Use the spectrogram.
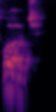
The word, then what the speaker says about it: Wadge: does yeah w-a-d-g-e to confuse everyone but it's pronounced watch don't ask me why how how big how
